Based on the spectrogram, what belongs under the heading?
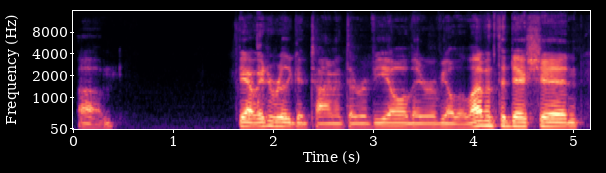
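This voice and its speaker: A man's voice: mid-range voice, steady tone, a little fast. A young man co-hosting a podcast, laid-back and chatty in casual conversation. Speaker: podcast co-host. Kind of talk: casual chat.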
